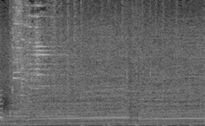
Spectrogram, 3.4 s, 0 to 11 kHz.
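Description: A 626-horsepower car in a Grand Tour racing video game launches hard from a standstill. The engine roar climbs steadily in pitch with rhythmic gear-change pulses and a hint of tire squeal.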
